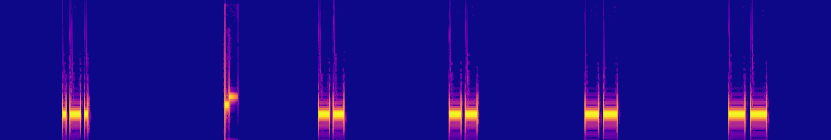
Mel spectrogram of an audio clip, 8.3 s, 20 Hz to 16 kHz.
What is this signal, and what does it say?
Morse code, heard as a keyed tone, about 30 wpm, spaced as for 7 wpm, 700 Hz. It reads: R MMMM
